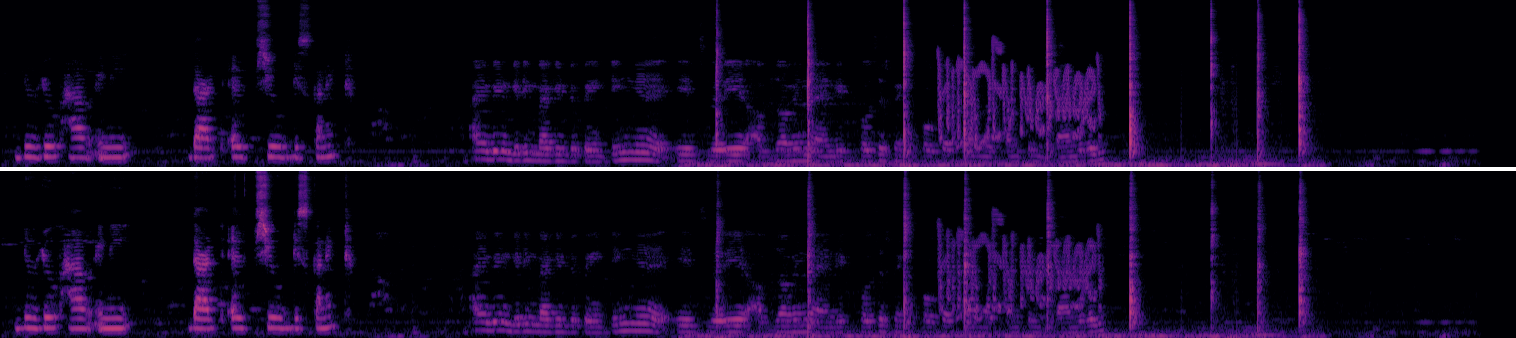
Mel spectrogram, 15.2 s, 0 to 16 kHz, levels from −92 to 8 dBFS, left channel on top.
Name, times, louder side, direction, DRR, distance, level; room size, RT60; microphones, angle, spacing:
voice 1, 0.1-1.3 1.9-3.5, right 4 dB, 70° right, 0.8 m, -47 dB
voice 2, 4.7-11.0, left 1 dB, 85° left, 3.0 m, -56 dB
Hands, 6.8-13.3, left 4 dB, 70° left, 0.9 m, -51 dB
sound 1, 9.4-11.0, left 3 dB, 30° left, 0.7 m, -55 dB
5.1 x 2.6 x 2.6 m
head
